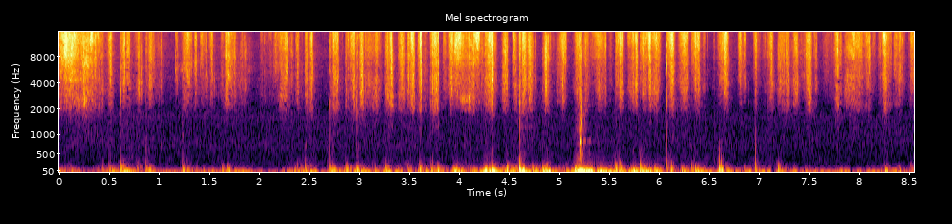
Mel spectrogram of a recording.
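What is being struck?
Foam microphone windscreen.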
